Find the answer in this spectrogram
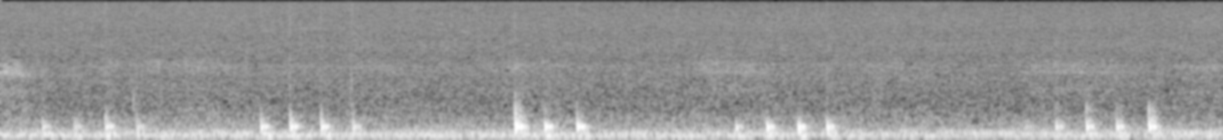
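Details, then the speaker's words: Student nurse percusses a healthy abdomen: five quick sets of three to four light finger taps giving hollow, drum-like notes over the stomach; normal tympanic percussion note. "Next, I am going to percuss your stomach. Just listen to what it sounds like."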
